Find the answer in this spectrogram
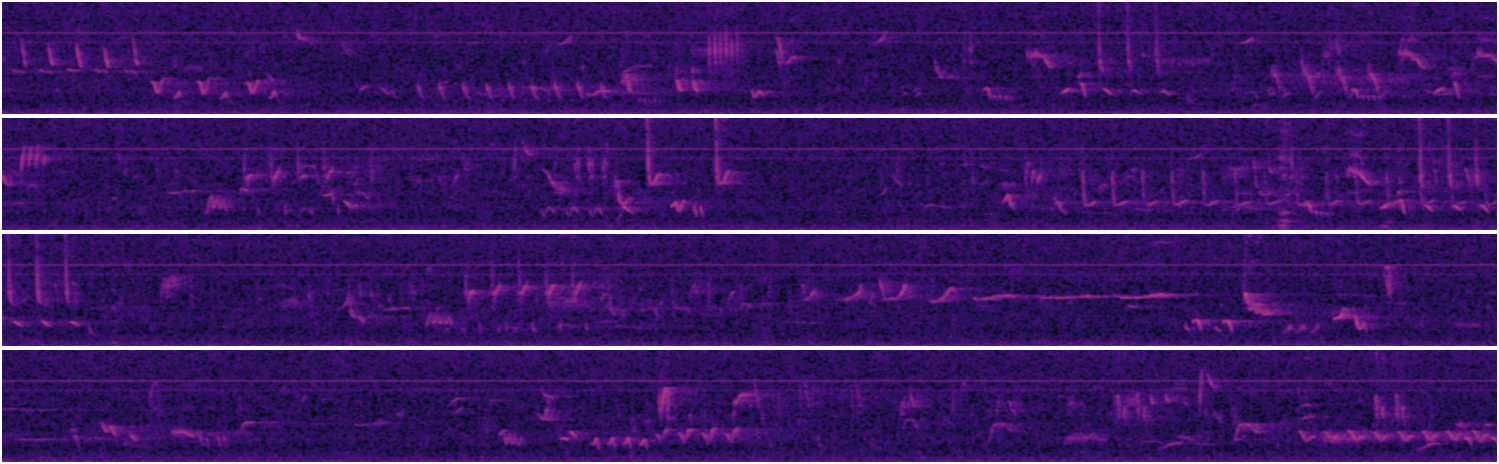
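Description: Several small birds chirping and singing short, fast trills of repeated notes, scattered throughout, over a steady low background rumble.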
